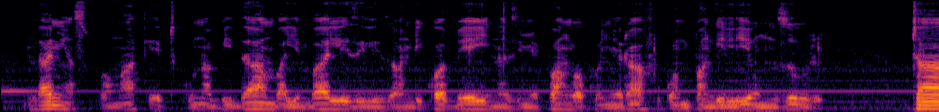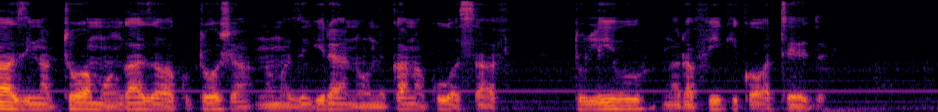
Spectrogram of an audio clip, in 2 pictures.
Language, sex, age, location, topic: Swahili, male, 18-24, Nairobi, finance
